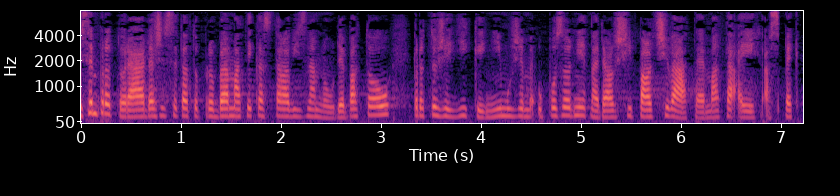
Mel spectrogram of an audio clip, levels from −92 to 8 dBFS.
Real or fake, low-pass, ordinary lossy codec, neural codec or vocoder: real; none; none; none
